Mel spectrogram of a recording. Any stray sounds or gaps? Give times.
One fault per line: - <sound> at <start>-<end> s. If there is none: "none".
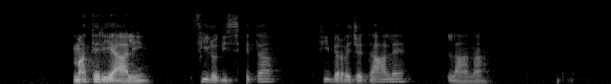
- dropout at 2.4-2.5 s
